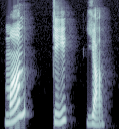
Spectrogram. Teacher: звук т є м'який так як стоїть він перед і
